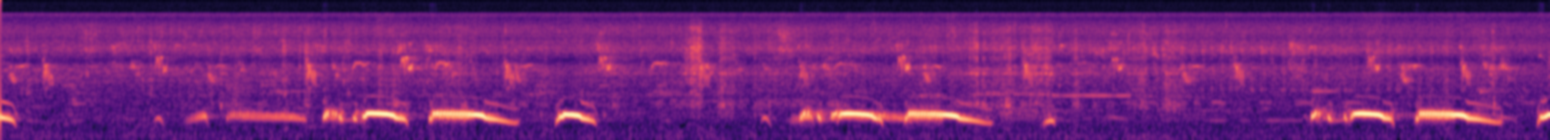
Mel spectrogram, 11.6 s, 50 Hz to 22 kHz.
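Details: Lure recording of a spotted dove for finding wild birds in forest, kuk 1 mersik style: three phrases of quick clipped coos ending in a drawn-out descending coo and a short final note, with soft distant chirping behind.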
